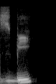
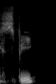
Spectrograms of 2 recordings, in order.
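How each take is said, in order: First: The first sound is buzzed, like a Z. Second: The first sound is hissed, like a clear S. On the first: The speaker calls it wrong. "I almost hear like a Z, like speak" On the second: The speaker calls it right. "watch out for that uh, S sound on speak"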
